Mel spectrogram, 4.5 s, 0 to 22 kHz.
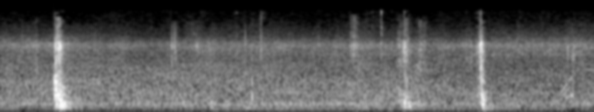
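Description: A loud sharp thump about half a second in, then a few lighter clicks near the end as a car door is unlatched and swung open. The idling engine of the Chrysler 300, a quiet V6, hums faintly underneath.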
